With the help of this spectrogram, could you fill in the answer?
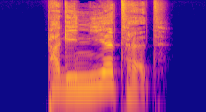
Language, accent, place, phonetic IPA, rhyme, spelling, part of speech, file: German, Germany, Berlin, [paɡiˈniːɐ̯tət], -iːɐ̯tət, paginiertet, verb, De-paginiertet.ogg
- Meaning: inflection of paginieren: 1. second-person plural preterite 2. second-person plural subjunctive II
